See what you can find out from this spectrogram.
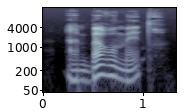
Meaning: barometer
- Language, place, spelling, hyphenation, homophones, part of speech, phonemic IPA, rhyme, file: French, Paris, baromètre, ba‧ro‧mètre, baromètres, noun, /ba.ʁɔ.mɛtʁ/, -ɛtʁ, Fr-baromètre.ogg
